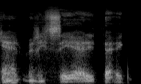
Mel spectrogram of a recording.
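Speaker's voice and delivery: hushed whisper. Talking in the dark with others asleep nearby: whispering. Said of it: "should I keep whispering?".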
